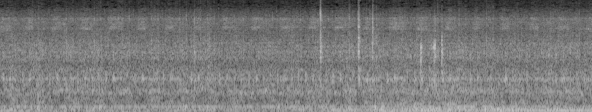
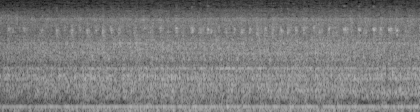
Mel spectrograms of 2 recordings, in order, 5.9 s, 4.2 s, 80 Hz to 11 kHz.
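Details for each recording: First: XLI 1.3 on CNG, engine cover off, vibrating heavily: lumpy, uneven idle with stumbles and sharp clicks; misfire on cylinders 1 and 2 from oil-fouled plugs and plug wires and a cracked coil. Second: XLI 1.3 on CNG after gas kit mixture tuning: steady, even idle hum with no stumbles or dropouts; misfire completely gone, engine smooth.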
